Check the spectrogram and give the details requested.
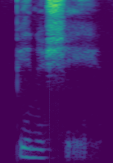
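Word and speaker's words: bean sí: became anglicized eventually to banshee instead of bina she I believe that's how you're pronouncing it and over time the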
